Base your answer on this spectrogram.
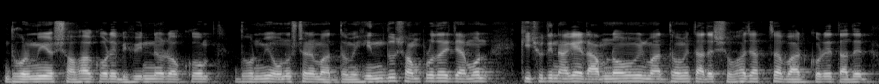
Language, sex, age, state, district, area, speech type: Bengali, male, 30-45, West Bengal, Purulia, urban, spontaneous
